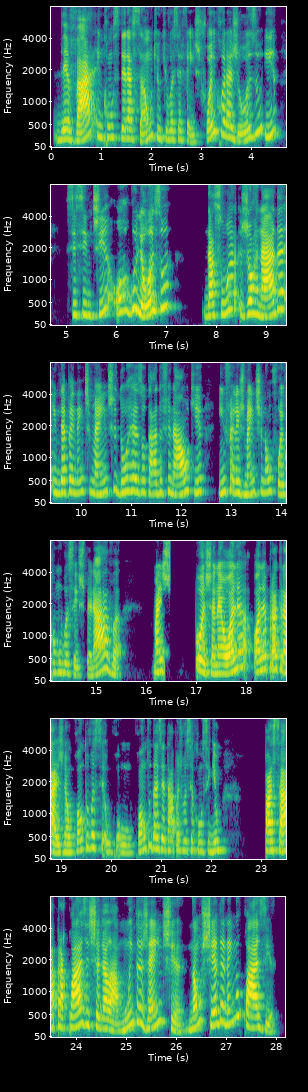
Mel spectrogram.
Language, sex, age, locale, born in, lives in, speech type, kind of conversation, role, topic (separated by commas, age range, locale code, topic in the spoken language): Portuguese, female, 25-29, pt-BR, Brazil, Spain, conversation, advice, advisor, Como posso recuperar a minha confiança depois de um revés?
